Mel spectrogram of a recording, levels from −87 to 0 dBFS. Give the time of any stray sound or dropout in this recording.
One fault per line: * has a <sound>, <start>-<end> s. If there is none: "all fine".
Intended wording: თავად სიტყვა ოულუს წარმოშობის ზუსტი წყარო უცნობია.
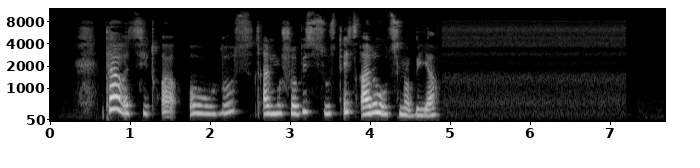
all fine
